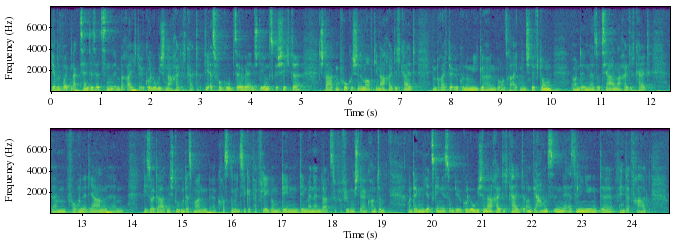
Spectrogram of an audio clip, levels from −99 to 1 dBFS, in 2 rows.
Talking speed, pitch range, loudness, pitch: 180 wpm, 85-100 Hz, -20 LUFS, 90 Hz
